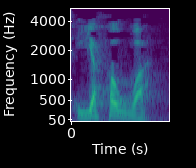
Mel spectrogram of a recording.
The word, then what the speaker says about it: Yehovah: Okay, it means praise Jehovah, or if you want probably a more accurate pronunciation, praise Yehovah. Praise Yehovah.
